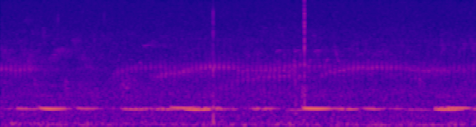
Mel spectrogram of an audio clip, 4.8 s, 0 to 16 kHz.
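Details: Fire-bellied toads and frogs calling at the pond beside the palace in Bukowiec near Jelenia Góra, Western Sudetes, Poland, on 20 May 2019: soft, low, tonal hoots overlapping in a steady chorus, with faint higher chirps behind.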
